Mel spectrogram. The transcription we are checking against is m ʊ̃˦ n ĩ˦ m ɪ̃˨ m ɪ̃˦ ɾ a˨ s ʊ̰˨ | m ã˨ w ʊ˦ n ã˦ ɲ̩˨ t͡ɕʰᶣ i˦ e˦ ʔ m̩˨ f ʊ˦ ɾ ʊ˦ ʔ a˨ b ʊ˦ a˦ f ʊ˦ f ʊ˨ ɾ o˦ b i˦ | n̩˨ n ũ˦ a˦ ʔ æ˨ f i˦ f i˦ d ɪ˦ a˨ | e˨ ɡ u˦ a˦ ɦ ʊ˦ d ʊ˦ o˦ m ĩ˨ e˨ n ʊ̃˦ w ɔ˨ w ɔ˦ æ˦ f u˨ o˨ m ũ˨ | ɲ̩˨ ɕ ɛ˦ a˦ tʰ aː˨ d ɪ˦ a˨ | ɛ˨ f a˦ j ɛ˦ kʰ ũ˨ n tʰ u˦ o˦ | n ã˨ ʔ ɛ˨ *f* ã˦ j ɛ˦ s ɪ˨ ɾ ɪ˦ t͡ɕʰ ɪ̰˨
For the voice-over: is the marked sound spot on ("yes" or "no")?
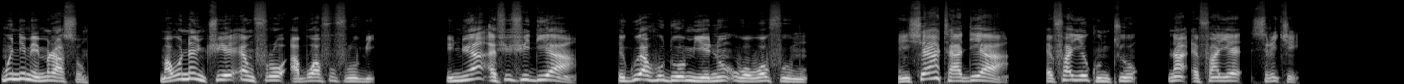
yes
